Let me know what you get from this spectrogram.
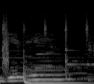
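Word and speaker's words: Giveon: I'm pretty sure a lot of y'all know, but his name is pronounced Gibbian, I believe.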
